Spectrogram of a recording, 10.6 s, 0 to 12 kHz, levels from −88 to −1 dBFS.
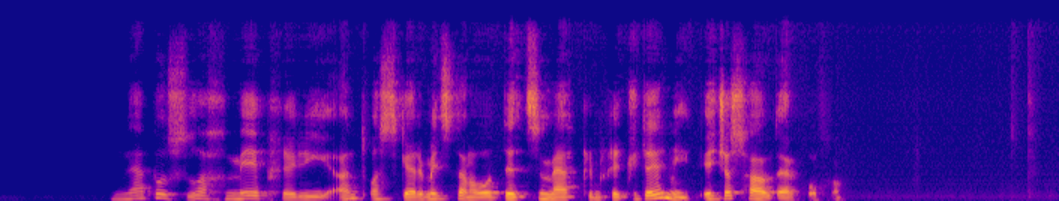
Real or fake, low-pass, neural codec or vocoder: fake; 10.8 kHz; autoencoder, 48 kHz, 32 numbers a frame, DAC-VAE, trained on Japanese speech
